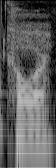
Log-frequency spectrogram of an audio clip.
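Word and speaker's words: coir: It's called, it's spelled C O I R. Core. Core.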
